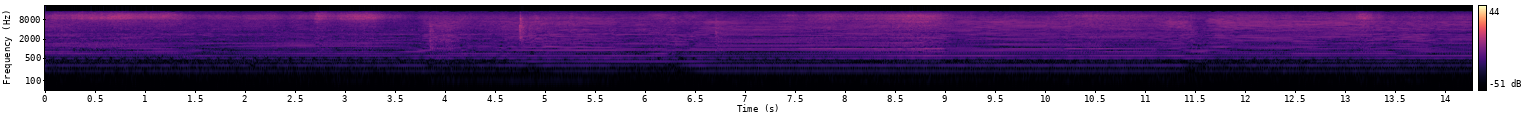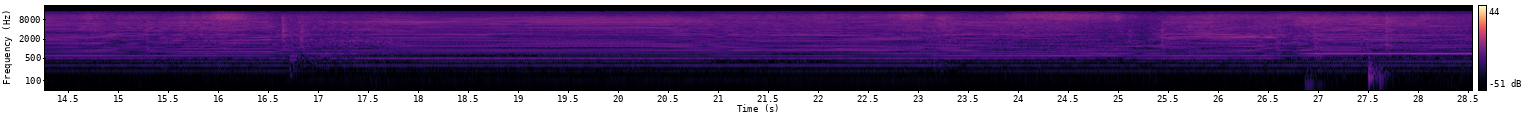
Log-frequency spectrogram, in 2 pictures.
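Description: Corded electric hair clippers buzzing steadily as they shave a man's head down to stubble, with a brief knock near the end.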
